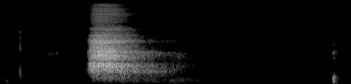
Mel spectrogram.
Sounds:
Sigh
